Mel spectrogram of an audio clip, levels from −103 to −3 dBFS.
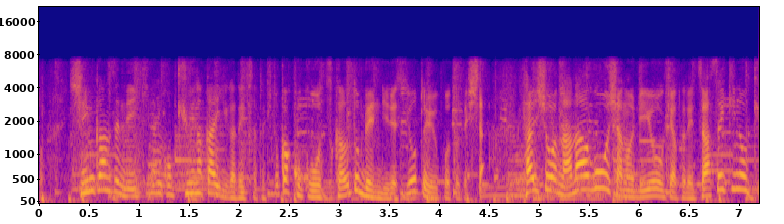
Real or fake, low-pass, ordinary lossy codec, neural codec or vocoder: real; 7.2 kHz; Opus, 24 kbps; none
